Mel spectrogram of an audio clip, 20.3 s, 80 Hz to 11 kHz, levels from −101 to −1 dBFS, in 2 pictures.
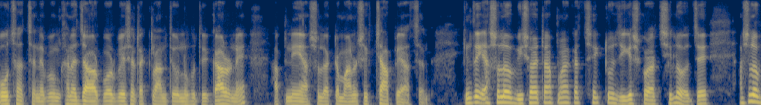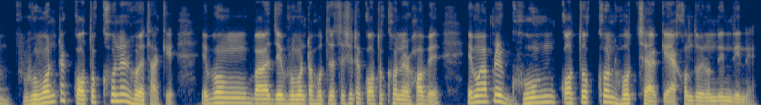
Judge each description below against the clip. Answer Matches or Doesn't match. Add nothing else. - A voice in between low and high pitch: Doesn't match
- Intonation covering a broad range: Matches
